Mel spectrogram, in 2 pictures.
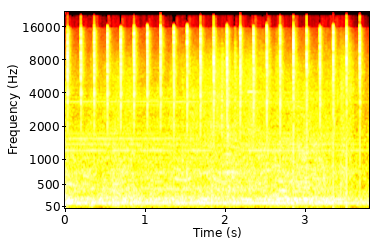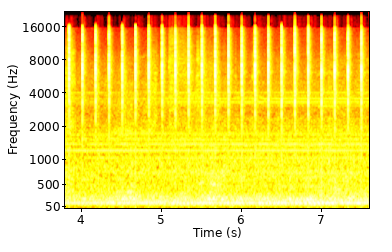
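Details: Shockwave therapy on a substantially swollen ankle, pressure adjusted to patient feedback: steady sharp clicking pulses about 72 per minute with low machine hum and faint voices.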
